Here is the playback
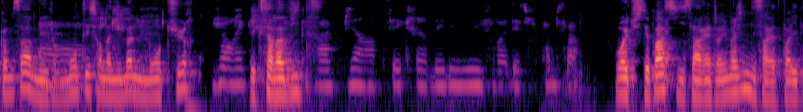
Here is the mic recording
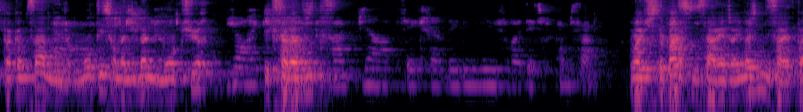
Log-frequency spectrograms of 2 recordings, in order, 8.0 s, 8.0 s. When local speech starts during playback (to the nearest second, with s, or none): none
